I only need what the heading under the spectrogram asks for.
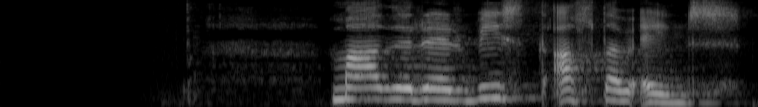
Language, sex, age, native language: Icelandic, female, 10, Icelandic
